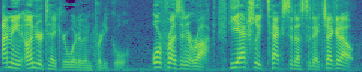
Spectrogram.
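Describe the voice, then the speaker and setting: A man's voice: fairly high pitch, big pitch swings, quick pace, a bit bright, heavily acted. A man acting a goofy, eager young wrestler in a video game cutscene, chatting with boyish earnestness. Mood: joking, distracted. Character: eager goofy young male pro wrestler, wisecracking and naive.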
